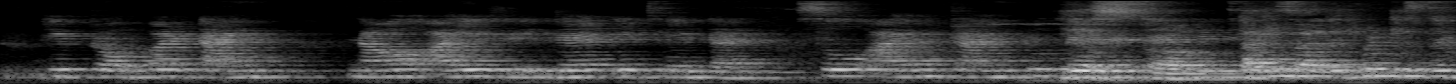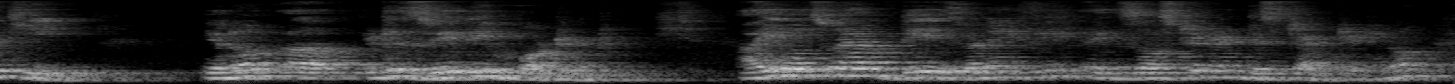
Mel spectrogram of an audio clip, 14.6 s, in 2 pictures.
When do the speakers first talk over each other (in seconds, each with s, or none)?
5.3 s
